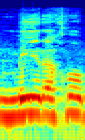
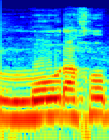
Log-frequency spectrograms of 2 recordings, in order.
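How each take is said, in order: First: It begins with a long 'ee' sound. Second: It begins with an 'o' sound. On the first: "बहुत से लोग इसे मीरखों पढ़ते हैं" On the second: "बहुत से लोग इसे मोरखों पढ़ते हैं"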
